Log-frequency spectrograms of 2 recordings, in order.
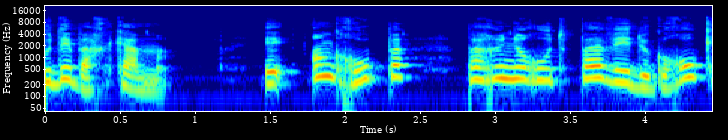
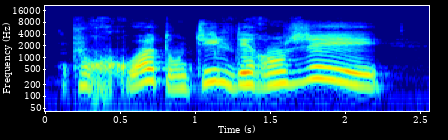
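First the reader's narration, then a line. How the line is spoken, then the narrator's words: Irritated grumbling grandmother. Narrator (French): grommelait grand-mère avec irritation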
